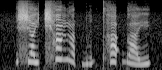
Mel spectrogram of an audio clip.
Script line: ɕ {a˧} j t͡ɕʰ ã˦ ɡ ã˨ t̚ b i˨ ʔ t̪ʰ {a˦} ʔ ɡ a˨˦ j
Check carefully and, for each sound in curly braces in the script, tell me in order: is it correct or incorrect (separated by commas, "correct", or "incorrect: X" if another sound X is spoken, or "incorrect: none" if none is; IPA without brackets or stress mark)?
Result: correct, correct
